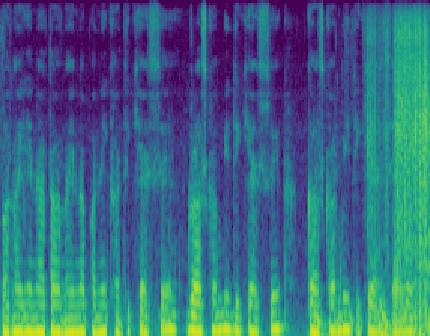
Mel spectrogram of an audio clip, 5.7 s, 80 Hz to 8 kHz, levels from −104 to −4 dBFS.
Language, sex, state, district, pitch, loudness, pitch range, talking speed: Nagamese, male, Nagaland, Kohima, 125 Hz, -19 LUFS, 120-130 Hz, 240 wpm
